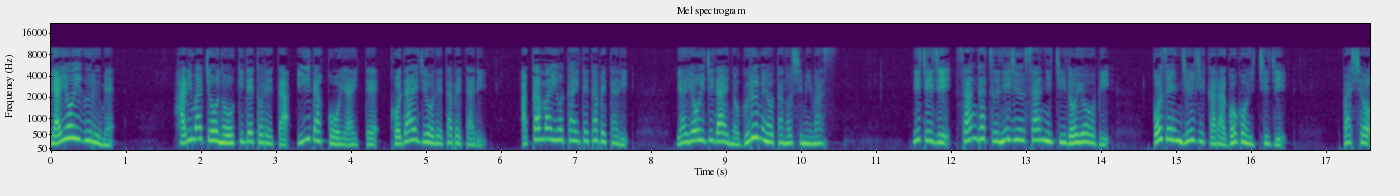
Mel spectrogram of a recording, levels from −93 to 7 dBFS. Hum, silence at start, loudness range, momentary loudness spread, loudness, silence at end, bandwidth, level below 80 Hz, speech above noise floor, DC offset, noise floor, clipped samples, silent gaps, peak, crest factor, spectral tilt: none; 0 s; 4 LU; 11 LU; -20 LUFS; 0 s; 10.5 kHz; -58 dBFS; 49 dB; under 0.1%; -68 dBFS; under 0.1%; none; -4 dBFS; 16 dB; -6 dB/octave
